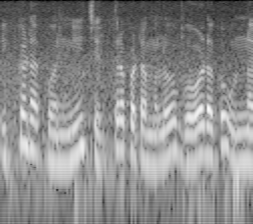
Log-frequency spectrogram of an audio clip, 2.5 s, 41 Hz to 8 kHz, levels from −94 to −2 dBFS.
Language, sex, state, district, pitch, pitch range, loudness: Telugu, female, Telangana, Hyderabad, 195 Hz, 175-230 Hz, -15 LUFS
